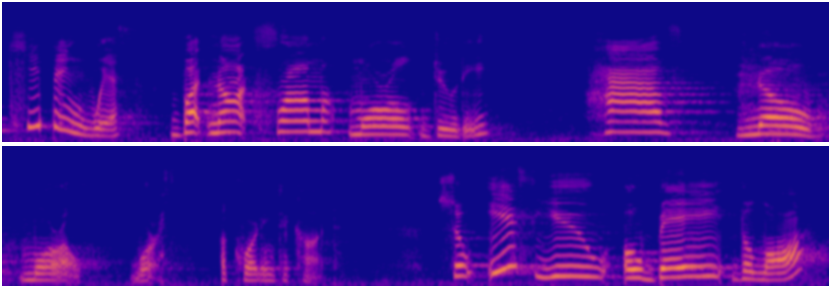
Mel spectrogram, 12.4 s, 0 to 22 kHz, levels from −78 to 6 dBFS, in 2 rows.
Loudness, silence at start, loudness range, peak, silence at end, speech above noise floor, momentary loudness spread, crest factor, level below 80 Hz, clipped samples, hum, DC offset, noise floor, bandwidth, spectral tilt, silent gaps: -27 LUFS; 0 s; 9 LU; -8 dBFS; 0.1 s; 37 dB; 18 LU; 20 dB; -66 dBFS; under 0.1%; none; under 0.1%; -65 dBFS; 12 kHz; -5 dB/octave; none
